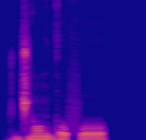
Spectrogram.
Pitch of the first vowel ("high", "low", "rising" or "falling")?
high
